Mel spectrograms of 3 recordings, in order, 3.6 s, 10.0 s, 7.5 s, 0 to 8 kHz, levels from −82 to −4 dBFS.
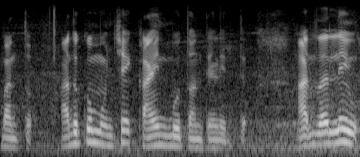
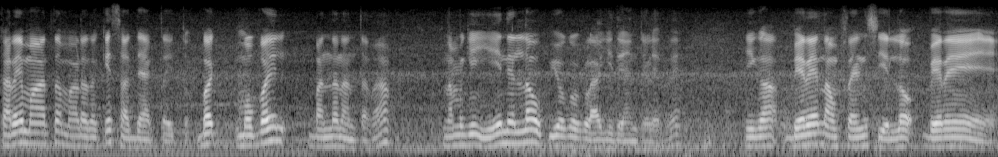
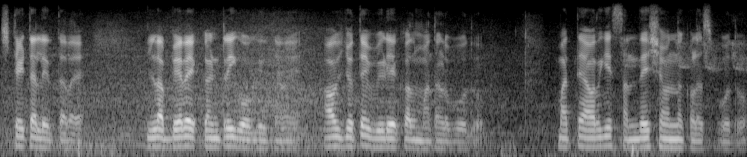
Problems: constant background noise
